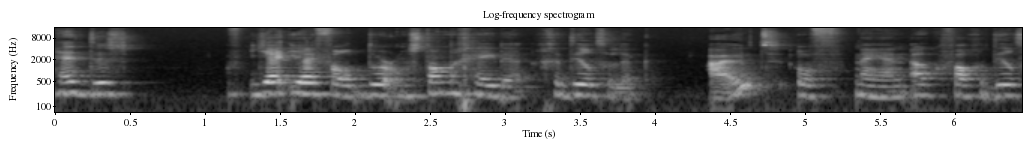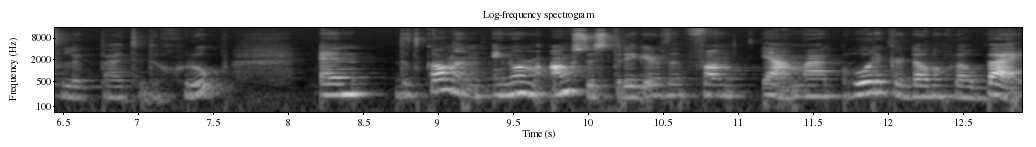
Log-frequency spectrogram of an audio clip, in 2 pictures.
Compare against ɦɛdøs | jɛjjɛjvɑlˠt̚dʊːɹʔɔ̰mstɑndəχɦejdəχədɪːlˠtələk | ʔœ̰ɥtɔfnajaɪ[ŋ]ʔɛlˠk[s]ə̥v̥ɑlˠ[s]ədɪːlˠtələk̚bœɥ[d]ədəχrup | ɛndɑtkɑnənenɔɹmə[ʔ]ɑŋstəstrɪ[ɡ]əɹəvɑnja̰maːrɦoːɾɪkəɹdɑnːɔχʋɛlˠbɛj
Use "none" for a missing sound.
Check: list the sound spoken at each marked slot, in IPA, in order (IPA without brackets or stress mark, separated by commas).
n, χ, χ, t, ʔ, ɡ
